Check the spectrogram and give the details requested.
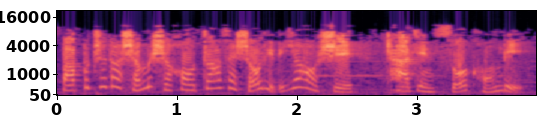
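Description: Lady telling a radio drama story, higher voice, really animated intonation, some music under it. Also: fairly quick. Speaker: narrator.

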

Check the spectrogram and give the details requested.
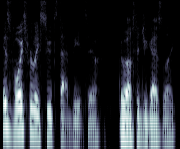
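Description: A man's voice: lowish voice, a little fast, gravelly, mellow, dry recording, clean studio sound. A man co-hosting a casual chat about a rap show, laid-back and laughing often. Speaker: podcast co-host.

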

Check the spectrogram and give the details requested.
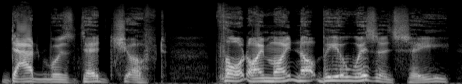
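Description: A man performs a huge half-giant for a storybook. He is gruff but tearful and humble. The words come haltingly in a hoarse, rustic croak, recorded close and dry. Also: mid-range voice, animated, a bit bright, no echo. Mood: fond, halting. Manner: rustic dropped-consonant speech, halting.

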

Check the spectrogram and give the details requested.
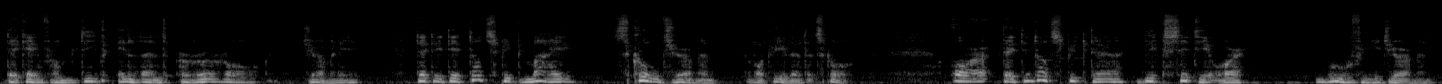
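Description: Slow, husky older Dutch-accented man. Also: fairly low pitch, very animated, dark tone. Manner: deliberate, explains step by step with asides. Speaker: lecturer presenting his own theory. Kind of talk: slide lecture.

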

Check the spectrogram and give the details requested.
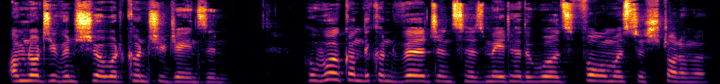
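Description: A woman's voice: medium pitch, steady tone, close to an everyday voice. A woman voicing a proud, boastful male warrior god in a stately, grandiose storybook manner. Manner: stately, grandiose, drawn-out delivery.

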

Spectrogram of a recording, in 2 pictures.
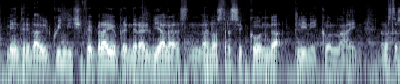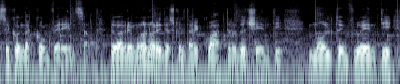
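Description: Brisk male host reading announcements, soft music underneath. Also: mid-range voice. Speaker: podcast host. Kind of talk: podcast intro and announcements. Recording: faint music behind.

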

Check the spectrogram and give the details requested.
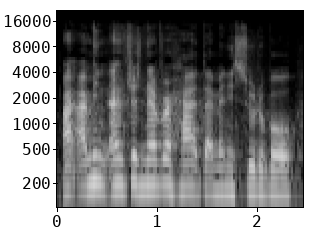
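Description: A man's voice: on the high side, fast talker, pushed and bright. A young man with a Malaysian accent hosting a podcast in a rambling, crude, self-mocking casual chat. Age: young adult. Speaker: podcast host.

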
